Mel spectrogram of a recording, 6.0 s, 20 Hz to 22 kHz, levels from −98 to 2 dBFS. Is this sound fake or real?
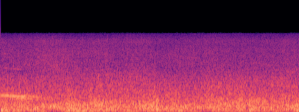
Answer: real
